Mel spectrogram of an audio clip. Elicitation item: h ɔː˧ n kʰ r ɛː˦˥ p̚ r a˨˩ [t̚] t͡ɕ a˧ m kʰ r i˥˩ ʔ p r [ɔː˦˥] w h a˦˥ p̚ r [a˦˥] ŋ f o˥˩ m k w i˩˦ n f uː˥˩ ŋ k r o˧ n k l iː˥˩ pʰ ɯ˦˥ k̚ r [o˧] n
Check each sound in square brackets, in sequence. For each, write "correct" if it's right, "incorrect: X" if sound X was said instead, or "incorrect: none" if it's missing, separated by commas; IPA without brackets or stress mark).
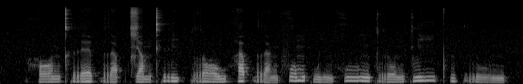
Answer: incorrect: p̚, incorrect: ɔː˧, incorrect: a˩˦, incorrect: u˧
